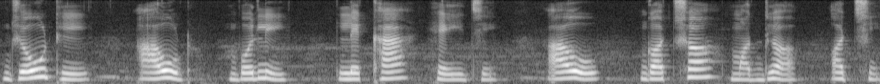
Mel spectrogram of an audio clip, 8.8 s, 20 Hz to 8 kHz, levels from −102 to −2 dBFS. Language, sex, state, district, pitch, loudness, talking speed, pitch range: Odia, female, Odisha, Khordha, 220 Hz, -17 LUFS, 60 wpm, 205-235 Hz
